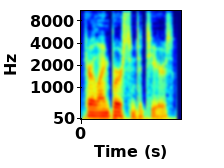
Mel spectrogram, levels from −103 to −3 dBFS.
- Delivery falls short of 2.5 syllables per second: No, 5.8 syllables/s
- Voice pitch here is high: No, low, 110 Hz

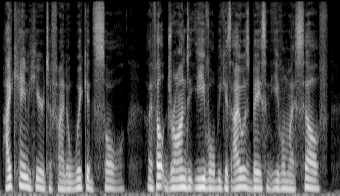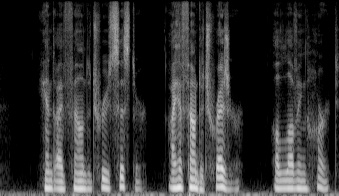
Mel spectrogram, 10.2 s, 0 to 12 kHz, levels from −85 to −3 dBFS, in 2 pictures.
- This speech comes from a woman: No, male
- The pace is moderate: Yes, average, 190 wpm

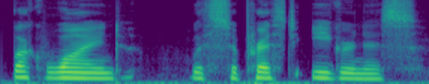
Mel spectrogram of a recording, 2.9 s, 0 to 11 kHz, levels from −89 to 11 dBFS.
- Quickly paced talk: No, slow, 105 wpm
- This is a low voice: No, medium, 170 Hz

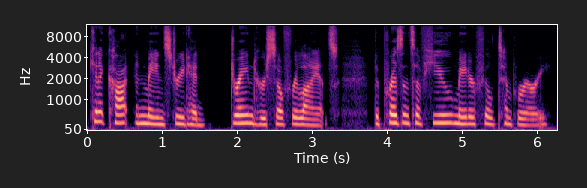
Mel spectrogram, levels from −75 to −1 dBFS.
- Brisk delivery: No, average, 165 wpm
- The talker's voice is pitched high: Yes, high, 225 Hz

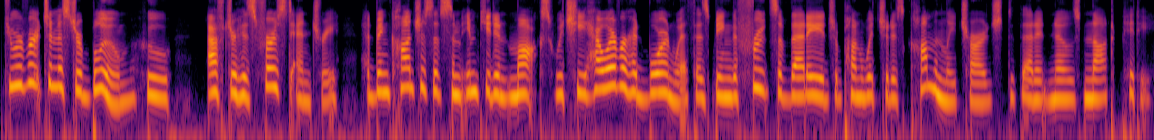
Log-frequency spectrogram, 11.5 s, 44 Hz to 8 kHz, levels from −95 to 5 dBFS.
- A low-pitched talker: No, high, 235 Hz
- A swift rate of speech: Yes, fast, 215 wpm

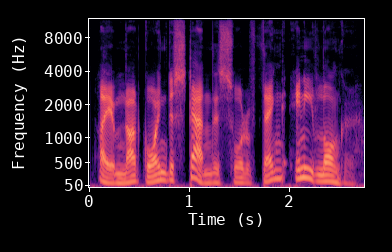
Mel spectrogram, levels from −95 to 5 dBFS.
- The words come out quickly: Yes, fast, 260 wpm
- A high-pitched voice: No, low, 120 Hz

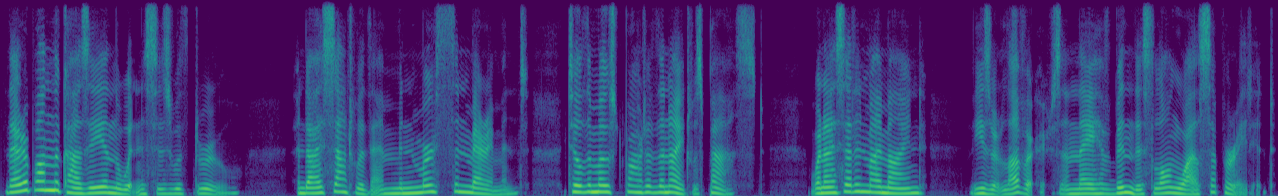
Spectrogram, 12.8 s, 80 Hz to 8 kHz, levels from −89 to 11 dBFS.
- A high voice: Yes, high, 220 Hz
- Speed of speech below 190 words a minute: No, average, 195 wpm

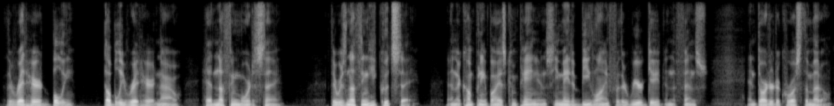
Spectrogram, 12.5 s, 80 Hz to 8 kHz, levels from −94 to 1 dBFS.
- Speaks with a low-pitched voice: Yes, very low, 95 Hz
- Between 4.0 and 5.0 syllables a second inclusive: No, 5.9 syllables/s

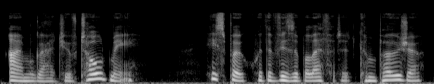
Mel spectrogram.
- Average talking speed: Yes, average, 180 wpm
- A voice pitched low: No, medium, 180 Hz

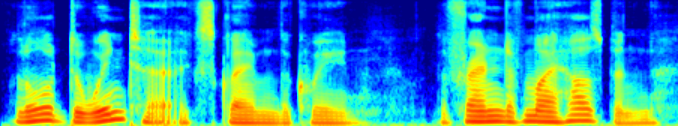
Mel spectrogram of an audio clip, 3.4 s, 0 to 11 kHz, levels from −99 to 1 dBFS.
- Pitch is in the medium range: No, low, 120 Hz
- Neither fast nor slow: Yes, average, 195 wpm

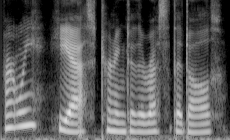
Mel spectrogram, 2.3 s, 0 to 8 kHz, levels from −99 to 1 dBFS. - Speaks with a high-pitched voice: Yes, high, 215 Hz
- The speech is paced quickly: Yes, fast, 285 wpm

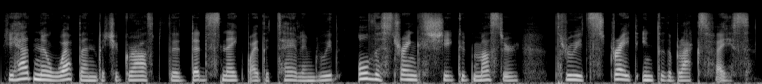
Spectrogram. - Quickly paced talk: Yes, fast, 220 wpm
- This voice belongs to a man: No, female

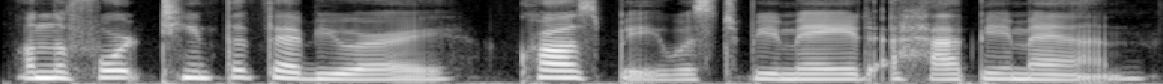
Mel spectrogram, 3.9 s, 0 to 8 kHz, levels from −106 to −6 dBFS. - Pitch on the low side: No, high, 205 Hz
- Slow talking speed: No, average, 200 wpm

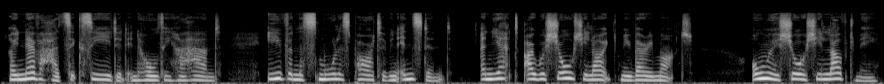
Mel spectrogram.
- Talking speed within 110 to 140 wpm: No, fast, 205 wpm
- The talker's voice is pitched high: Yes, high, 215 Hz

